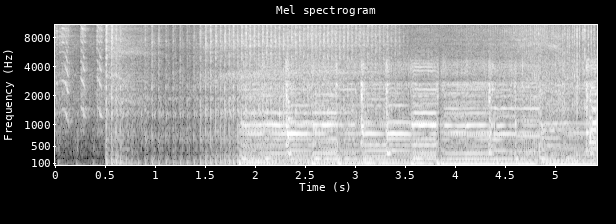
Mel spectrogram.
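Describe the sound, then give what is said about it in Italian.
A motorcycle, once green and now painted blue, putters with a rapid low throb, then grows louder into a steady, sustained roar with droning harmonic tones. It is prominent, with no talking. “Tu che mi stai ascoltando mi avrai già visto in giro in moto, che prima era verde e poi l'ho fatta azzurra.”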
